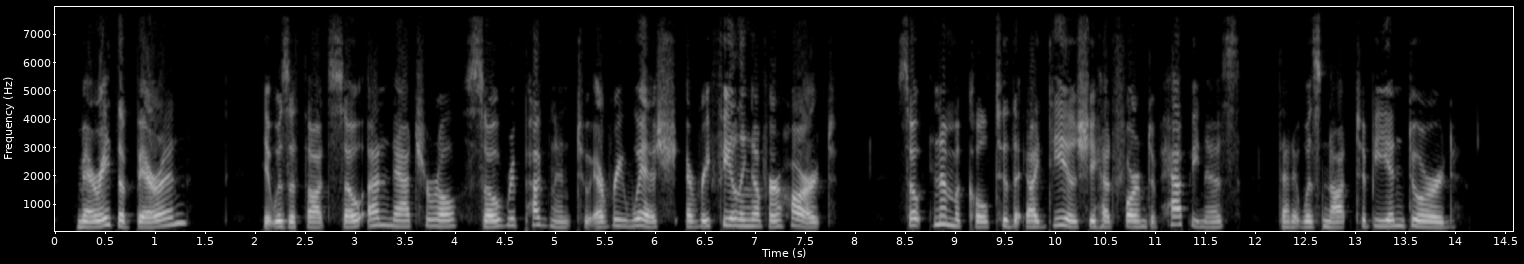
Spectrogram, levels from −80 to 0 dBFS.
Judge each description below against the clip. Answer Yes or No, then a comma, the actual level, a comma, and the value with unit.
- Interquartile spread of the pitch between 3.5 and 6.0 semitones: No, average, 2.9 semitones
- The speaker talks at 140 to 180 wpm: Yes, average, 150 wpm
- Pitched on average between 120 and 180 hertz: No, high, 205 Hz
